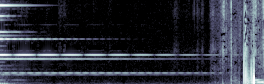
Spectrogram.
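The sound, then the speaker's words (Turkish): A telephone rings in a steady, pulsing trill for about three seconds, fairly clear, signalling an offer call in a game show, before a burst of louder clattering noise cuts in at the end. “Benim telefon gibi çalıyor lan.”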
